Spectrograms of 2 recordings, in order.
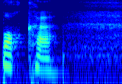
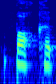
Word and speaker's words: bokeh: the month of December, and our theme was bokeh. So I'm just going to have a little word about bokeh before we get going, for those people who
